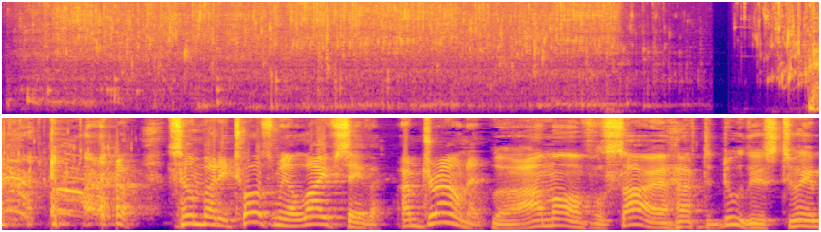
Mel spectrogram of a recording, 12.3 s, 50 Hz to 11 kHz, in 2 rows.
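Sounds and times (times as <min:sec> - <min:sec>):
long steady rush of pouring water: 0:00.0 - 0:06.5
speech: 0:07.5 - 0:12.2.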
